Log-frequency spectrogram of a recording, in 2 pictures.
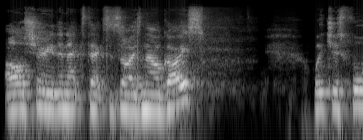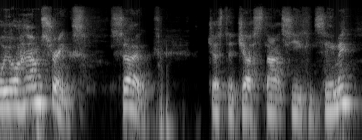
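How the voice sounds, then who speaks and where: Echoey, higher-pitched male workout coach. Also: moderate pace, a bit bright. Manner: short clipped commands, encouraging check-ins. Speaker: fitness instructor. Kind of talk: instructional workout coaching with counts and cues. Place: indoor room, heard from a distance. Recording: echoey room, far from mic.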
